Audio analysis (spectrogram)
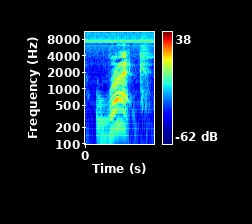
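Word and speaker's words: RAK: to pronounce that right is it Rack or is it R it's rack Airways um Andrews but like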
